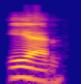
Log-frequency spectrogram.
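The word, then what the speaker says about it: heir: আর এখানে এটা কিন্তু হেয়ার না, এটা কি? এয়ার। এটা উচ্চারণ কি হবে? এয়ার হবে। এটার উচ্চারণ হবে হচ্ছে এয়ার।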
